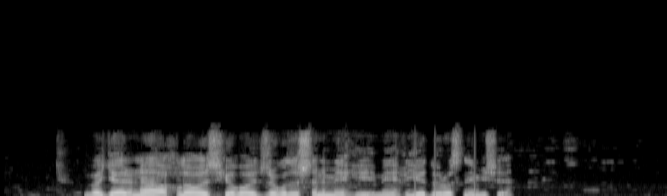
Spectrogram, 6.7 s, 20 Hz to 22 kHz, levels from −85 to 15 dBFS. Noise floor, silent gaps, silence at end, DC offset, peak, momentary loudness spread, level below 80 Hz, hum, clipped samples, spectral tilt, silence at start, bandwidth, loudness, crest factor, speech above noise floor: -72 dBFS; none; 1.6 s; under 0.1%; -2 dBFS; 9 LU; -56 dBFS; none; under 0.1%; -4.5 dB/octave; 0.85 s; 7.8 kHz; -16 LUFS; 14 dB; 57 dB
